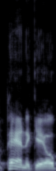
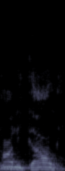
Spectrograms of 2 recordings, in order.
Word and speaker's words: Panigale: That is I've always wanted a Panigale, but I don't know how to ride a bike, so I'm never gonna step A up to what?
